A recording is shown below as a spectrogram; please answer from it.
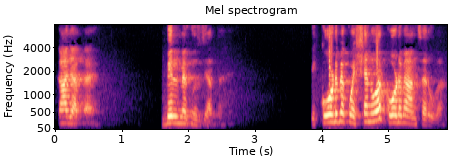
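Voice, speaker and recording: A man giving a spiritual discourse, chanting verses slowly and then explaining them to a gathered audience with frequent questions. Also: sits high, lively intonation. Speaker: spiritual teacher.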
